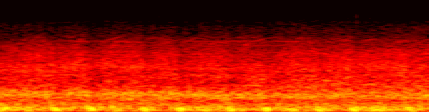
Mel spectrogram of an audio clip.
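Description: Steady stadium crowd noise from a packed football ground, heard through the old television broadcast's sound, continuous and without breaks.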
